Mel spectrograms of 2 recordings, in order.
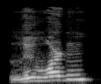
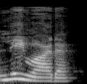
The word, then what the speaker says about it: Leeuwarden: was actually set, and I'm going to horribly mispronounce this, Leeuwarden in the Netherlands. Is that even close to the right? Leeuwarden.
